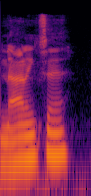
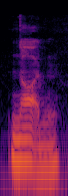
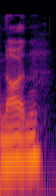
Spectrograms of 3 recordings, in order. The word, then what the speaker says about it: Naughton: Naturi Nottington. Naughton. Yeah, Naturi Naughton.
